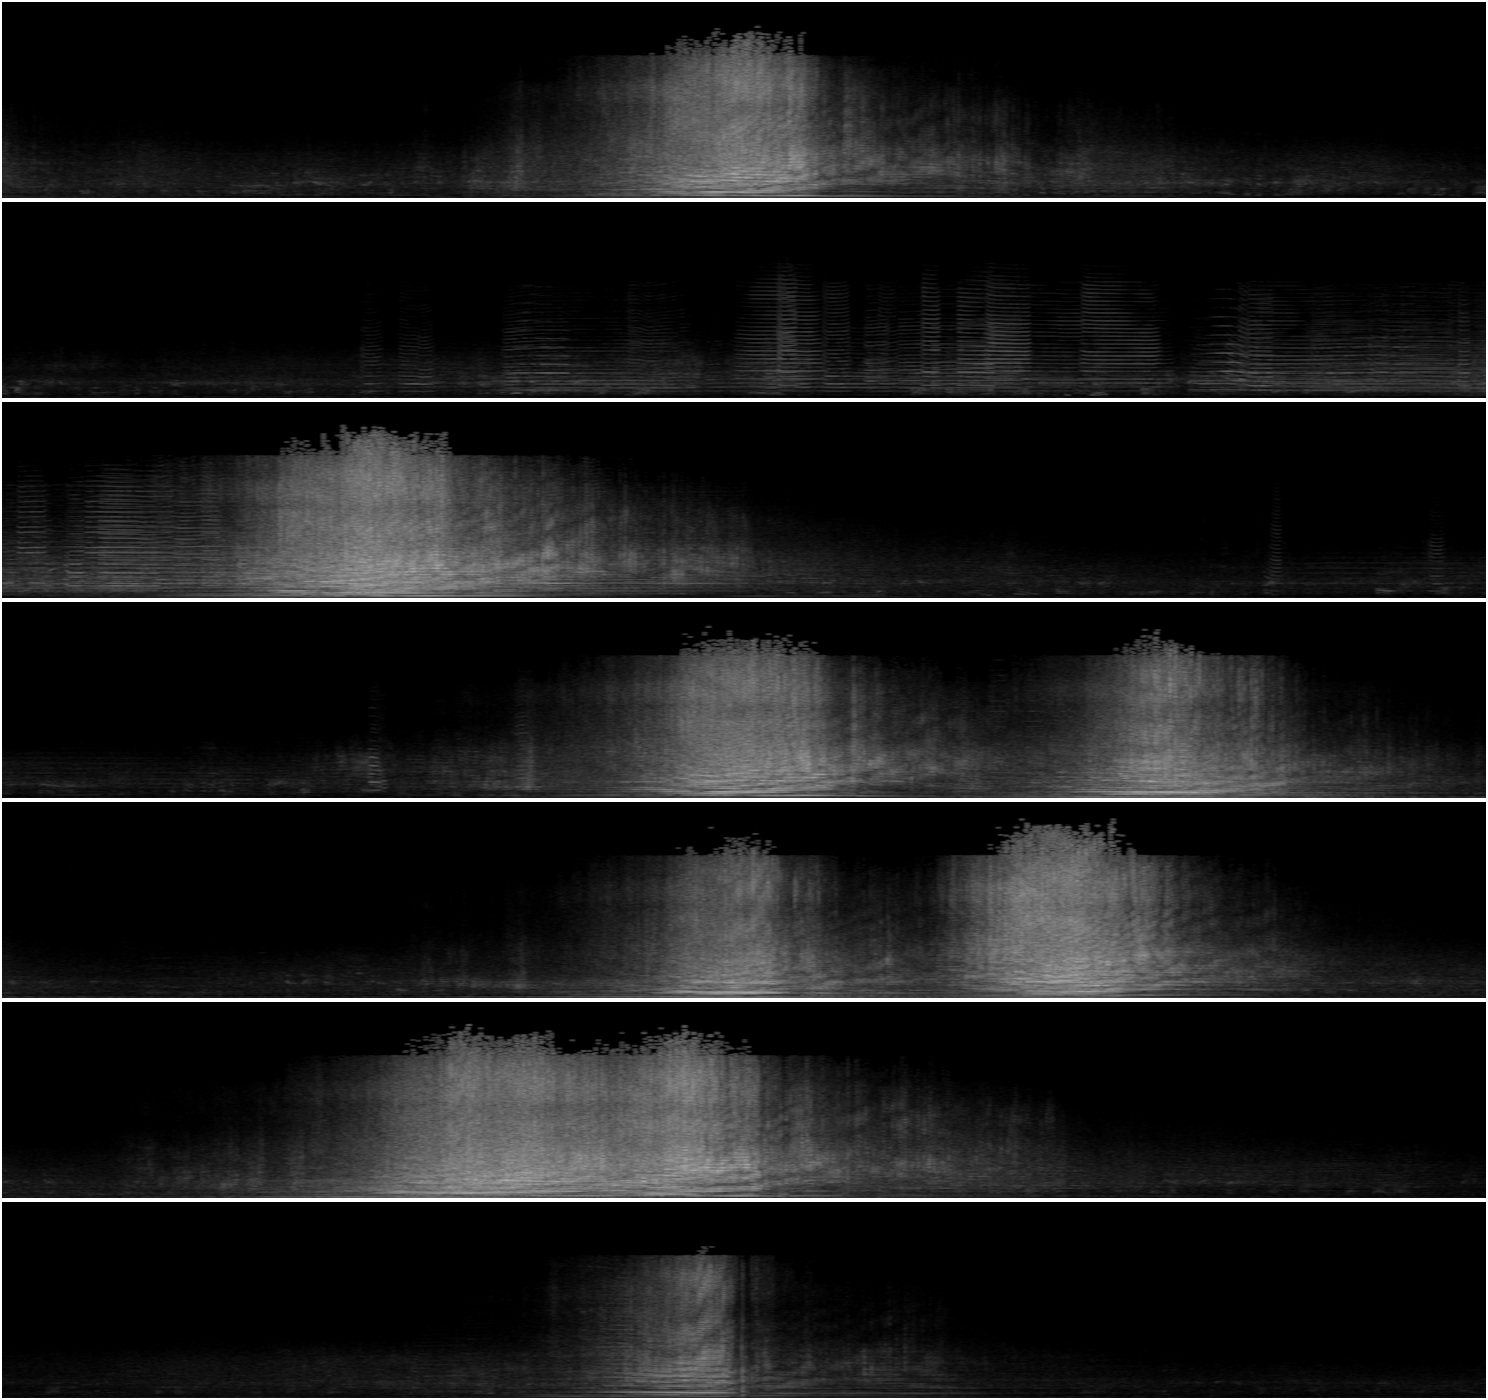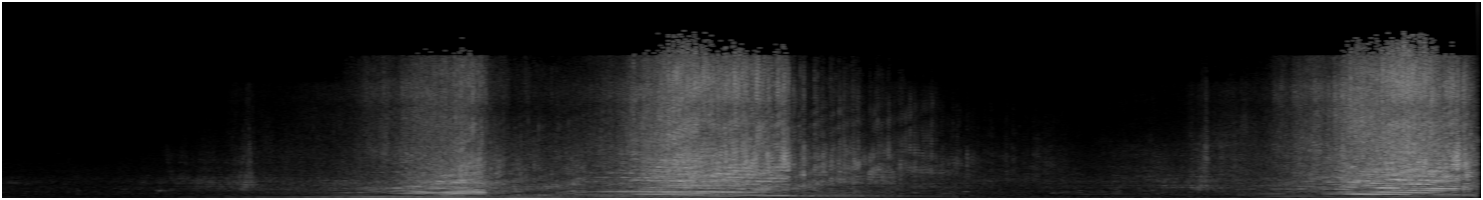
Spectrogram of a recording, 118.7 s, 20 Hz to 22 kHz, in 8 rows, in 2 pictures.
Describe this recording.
British Motorcycle Grand Prix 2006 ... MotoGP warm up ... one point stereo mic to mini-disk ...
